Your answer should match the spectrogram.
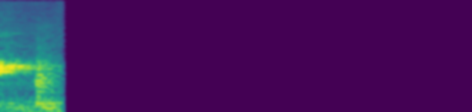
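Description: Silence: the last of a man's spoken word is cut off about a third of a second in, and dead digital silence follows.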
